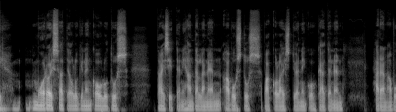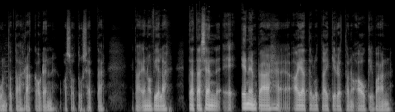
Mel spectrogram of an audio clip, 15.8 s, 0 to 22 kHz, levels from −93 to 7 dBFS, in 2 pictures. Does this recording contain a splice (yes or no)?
no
